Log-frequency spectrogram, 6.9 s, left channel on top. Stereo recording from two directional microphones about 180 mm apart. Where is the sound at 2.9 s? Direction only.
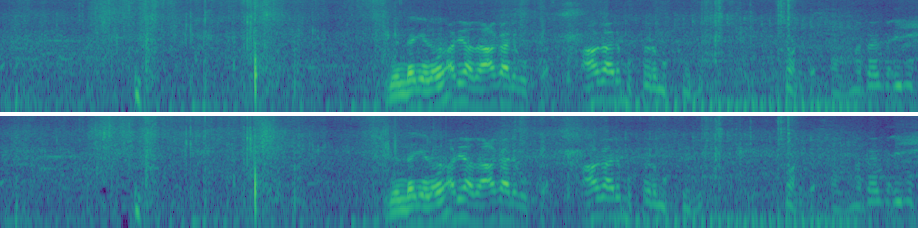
Centre (ahead or behind).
